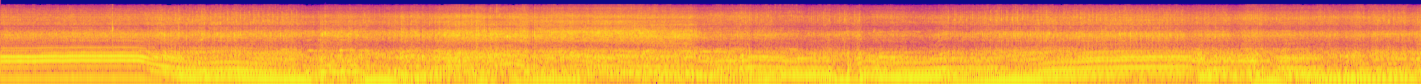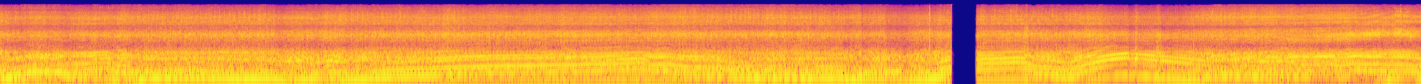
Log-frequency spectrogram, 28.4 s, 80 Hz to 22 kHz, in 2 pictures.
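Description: Compact demolition derby car's engine heard from inside the car, revving up and dropping back over and over as the car is driven hard around the arena. The sound cuts out for a moment about 24 seconds in.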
